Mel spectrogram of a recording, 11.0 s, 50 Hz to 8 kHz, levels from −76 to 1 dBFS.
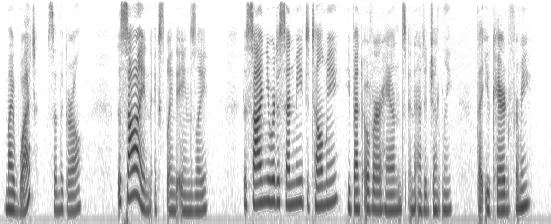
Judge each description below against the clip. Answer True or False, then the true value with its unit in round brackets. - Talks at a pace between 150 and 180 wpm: True (175 wpm)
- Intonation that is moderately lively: True (5.0 semitones)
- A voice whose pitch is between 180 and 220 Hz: True (185 Hz)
